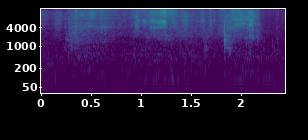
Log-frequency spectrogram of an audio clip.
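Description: Faint rustling of paper sheets being handled and leafed through, in a few short soft spells.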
